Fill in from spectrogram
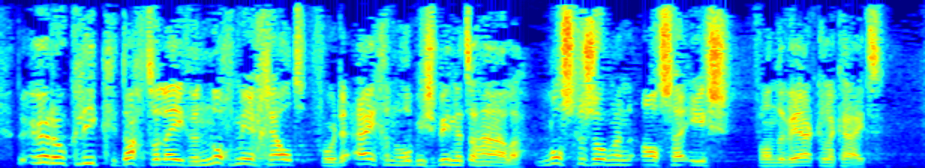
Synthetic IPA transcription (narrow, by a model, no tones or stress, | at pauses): d̥əøːɾoklikdɑχtʋɛlejvənːɔχmɪːɹχɛlˠtfʊːɹdəʔɛjχənɦɔbizbɪnəntəɦaːlə̰nlɔsχəzɔŋənɑlˠsɛjɪsvɑndəʋɛɹkələkɦɛjt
